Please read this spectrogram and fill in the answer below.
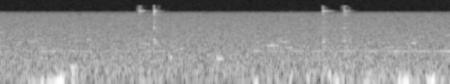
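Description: Near silence with faint computer mouse clicks: a quick pair about one and a half seconds in, and another about three seconds in.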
